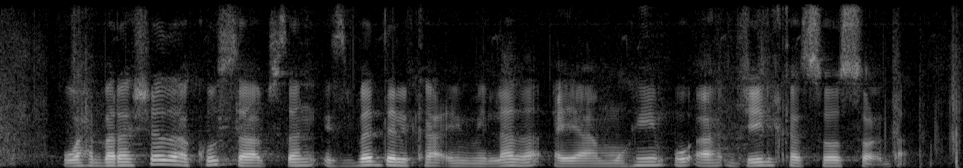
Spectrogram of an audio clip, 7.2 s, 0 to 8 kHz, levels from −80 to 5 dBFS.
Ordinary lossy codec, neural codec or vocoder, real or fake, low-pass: none; none; real; none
